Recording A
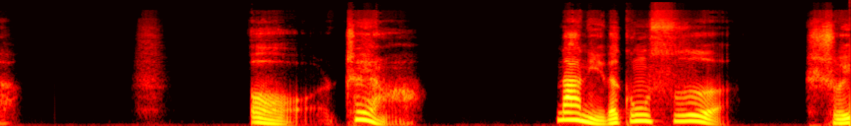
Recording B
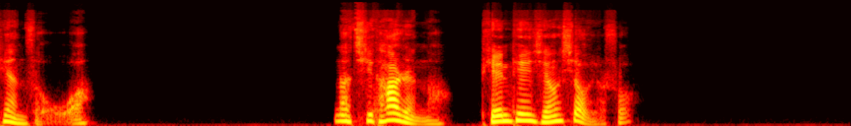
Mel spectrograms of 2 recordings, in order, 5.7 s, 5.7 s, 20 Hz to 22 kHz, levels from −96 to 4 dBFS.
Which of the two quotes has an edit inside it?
B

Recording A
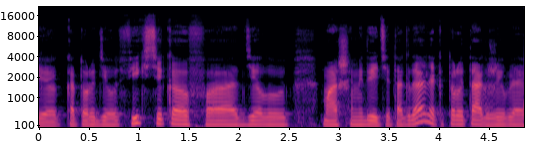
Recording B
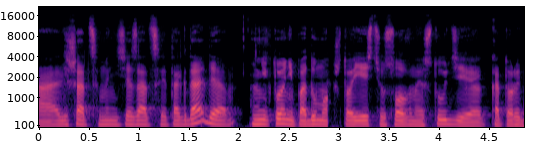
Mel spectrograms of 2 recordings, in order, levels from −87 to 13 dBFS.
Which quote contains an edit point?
B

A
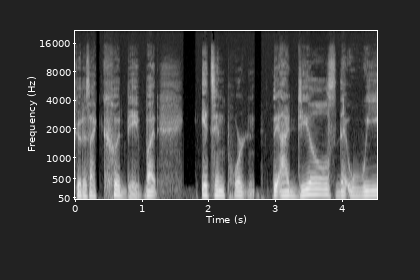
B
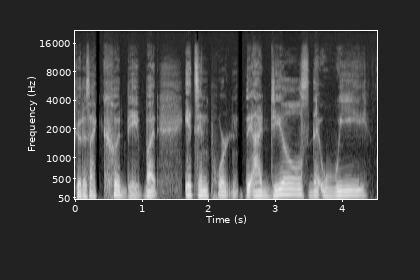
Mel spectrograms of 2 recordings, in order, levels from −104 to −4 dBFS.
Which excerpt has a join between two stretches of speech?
B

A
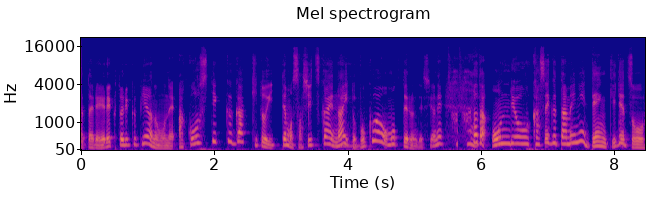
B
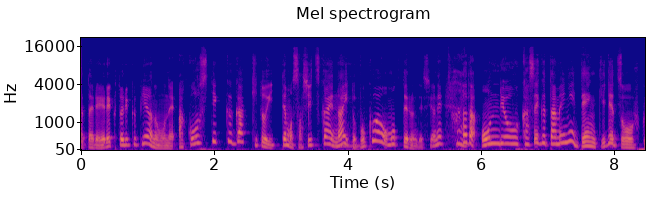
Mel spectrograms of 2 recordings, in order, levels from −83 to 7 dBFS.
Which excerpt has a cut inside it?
A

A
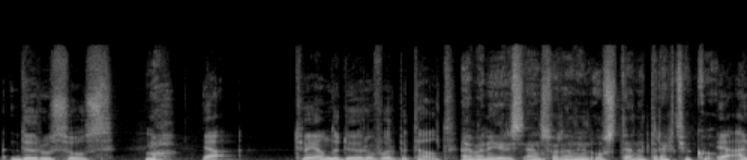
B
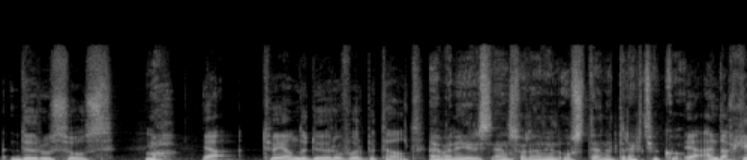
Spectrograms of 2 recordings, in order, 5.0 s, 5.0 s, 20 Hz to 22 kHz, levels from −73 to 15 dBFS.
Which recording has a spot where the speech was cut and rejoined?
B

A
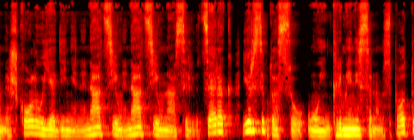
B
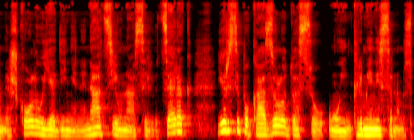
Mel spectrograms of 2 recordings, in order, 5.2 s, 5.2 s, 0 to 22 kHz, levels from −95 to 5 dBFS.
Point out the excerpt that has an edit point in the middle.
A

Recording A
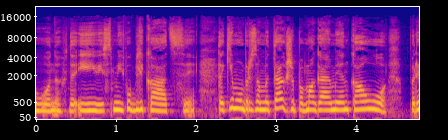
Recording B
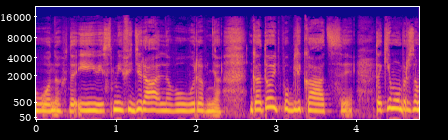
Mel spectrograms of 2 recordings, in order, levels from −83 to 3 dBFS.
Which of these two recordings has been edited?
A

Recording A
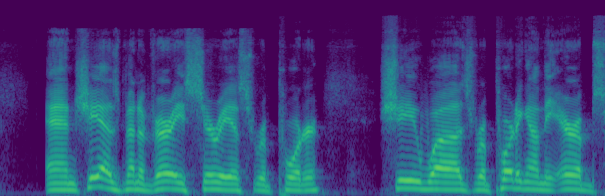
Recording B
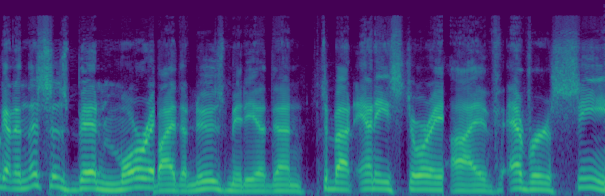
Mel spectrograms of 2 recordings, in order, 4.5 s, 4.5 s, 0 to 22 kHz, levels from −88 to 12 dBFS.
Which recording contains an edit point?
B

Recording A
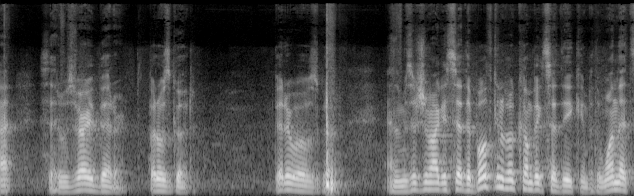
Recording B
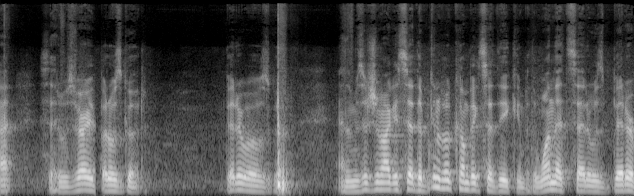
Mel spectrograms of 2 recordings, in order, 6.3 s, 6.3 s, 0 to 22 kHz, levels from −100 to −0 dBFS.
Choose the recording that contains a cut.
B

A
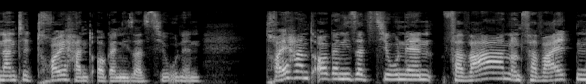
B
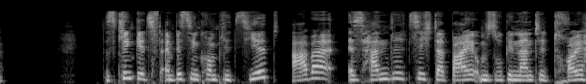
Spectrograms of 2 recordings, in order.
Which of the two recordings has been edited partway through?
B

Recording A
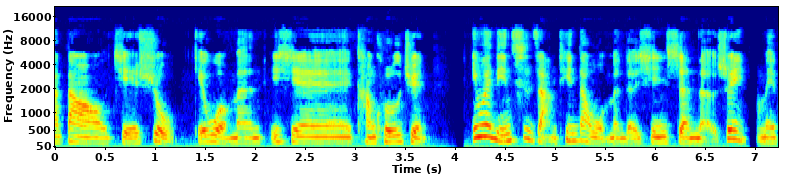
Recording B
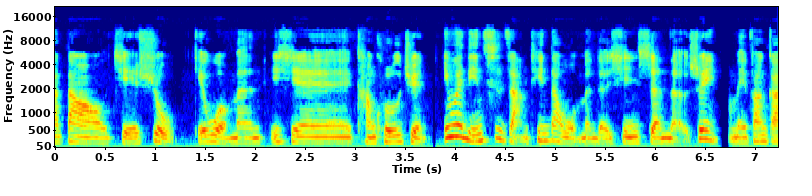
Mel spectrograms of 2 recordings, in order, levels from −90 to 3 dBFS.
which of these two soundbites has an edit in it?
B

